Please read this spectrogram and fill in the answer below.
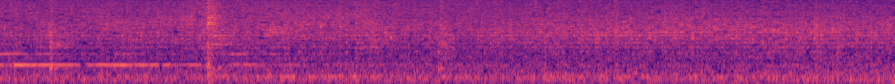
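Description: Pork pieces sizzling steadily in sunflower oil in a kazan as a metal slotted spoon stirs them, with a light knock of the spoon on the pot about a second in. A faint steady tone sounds through the first second.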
